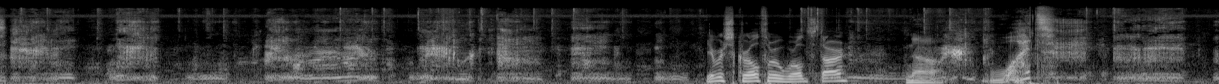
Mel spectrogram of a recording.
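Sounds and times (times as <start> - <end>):
dog growling and snarling in a video being watched: 0.0 - 7.4, 8.0 - 12.1
speech: 7.1 - 10.7.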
